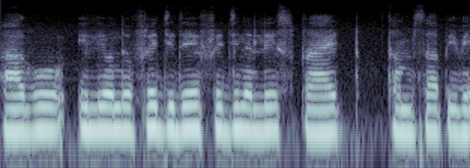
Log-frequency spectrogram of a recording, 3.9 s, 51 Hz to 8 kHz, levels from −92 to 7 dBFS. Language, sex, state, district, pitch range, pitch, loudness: Kannada, male, Karnataka, Bidar, 150-160 Hz, 155 Hz, -15 LUFS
